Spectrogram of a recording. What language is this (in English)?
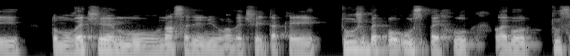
Slovak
